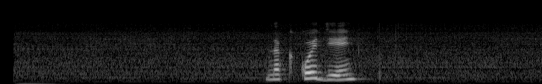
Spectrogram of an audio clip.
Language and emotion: Russian, neutral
